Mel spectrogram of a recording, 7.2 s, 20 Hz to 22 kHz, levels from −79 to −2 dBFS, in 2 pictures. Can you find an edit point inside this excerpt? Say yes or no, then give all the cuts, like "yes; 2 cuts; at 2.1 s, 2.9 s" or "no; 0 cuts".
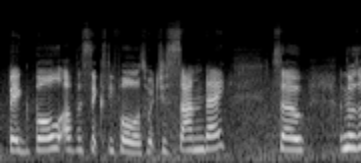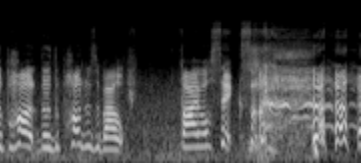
no; 0 cuts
